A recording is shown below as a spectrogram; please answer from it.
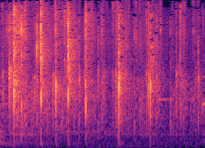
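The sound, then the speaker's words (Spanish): Brief studio applause made of sharp, irregular claps that rise and fall in loudness over a couple of seconds, with no voices over them. “Aplauso para Ana.”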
